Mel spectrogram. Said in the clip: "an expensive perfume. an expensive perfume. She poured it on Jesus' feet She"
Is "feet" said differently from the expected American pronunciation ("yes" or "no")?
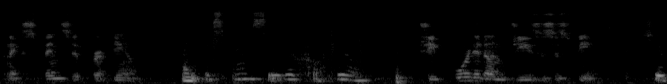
no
